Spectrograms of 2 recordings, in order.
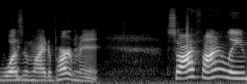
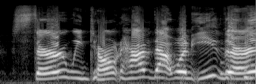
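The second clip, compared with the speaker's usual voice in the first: loud, exasperated, each word pushed out; fed-up loud reply; 2 semitones higher, 8 dB louder, slower than usual. Retold or imitated. Worker to pushy customer about the coffee pot, exasperated and loud. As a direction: lose patience and say it loudly.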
